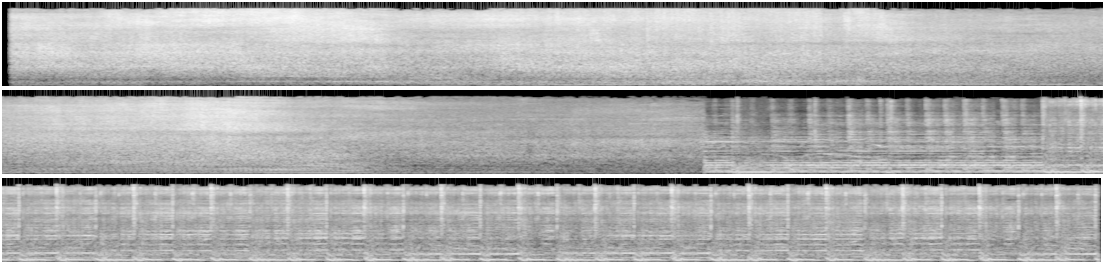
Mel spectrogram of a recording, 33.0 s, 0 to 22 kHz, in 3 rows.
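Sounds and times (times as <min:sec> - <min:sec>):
tyres hissing on wet road: 0:00.1 - 0:18.1, 0:21.7 - 0:33.0
vehicles passing on wet road: 0:00.1 - 0:19.4, 0:20.5 - 0:33.0.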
